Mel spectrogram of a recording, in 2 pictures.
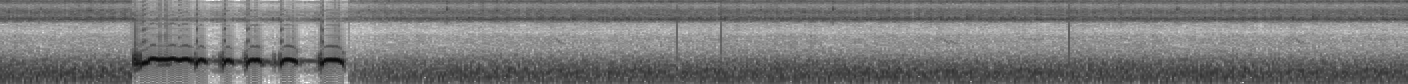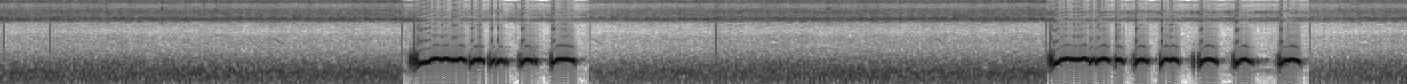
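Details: Zebra dove 'ngerot' lure call meant to provoke rivals into fighting and bring them down: three separate phrases of six or seven rapid, rolling coo notes, long pauses filled with constant background hiss.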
